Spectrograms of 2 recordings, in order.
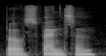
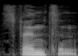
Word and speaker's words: Bo Svenson: Stevenson? No, that's not how you say it, right? – Bo Svenson? – Svenson. Yeah.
